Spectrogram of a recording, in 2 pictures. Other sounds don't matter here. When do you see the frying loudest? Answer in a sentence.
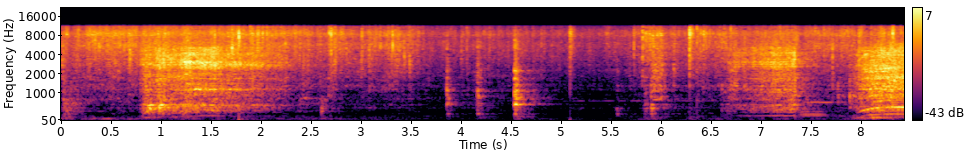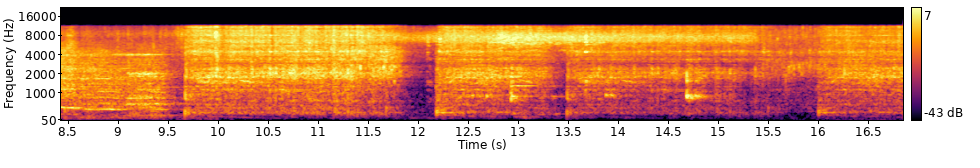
The loudest moment of the frying is at 13 seconds.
